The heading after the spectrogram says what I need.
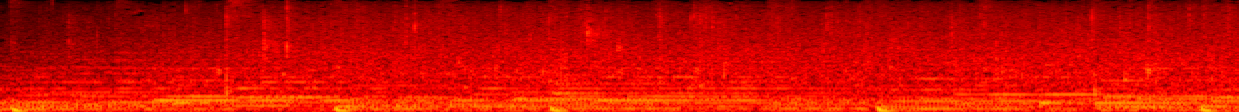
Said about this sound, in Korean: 지금 또 비가 오네요. 당신이 내려주는 비인가요?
